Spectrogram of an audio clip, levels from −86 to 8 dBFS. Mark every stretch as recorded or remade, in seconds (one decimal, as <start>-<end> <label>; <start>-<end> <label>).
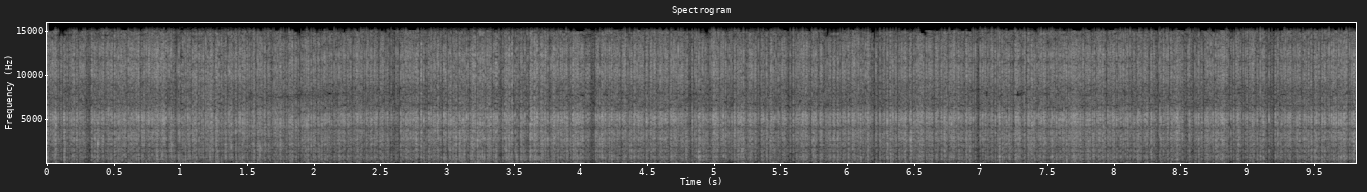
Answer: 0.0-0.8 recorded; 0.8-1.5 remade; 1.5-2.9 recorded; 2.9-3.8 remade; 3.8-9.8 recorded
